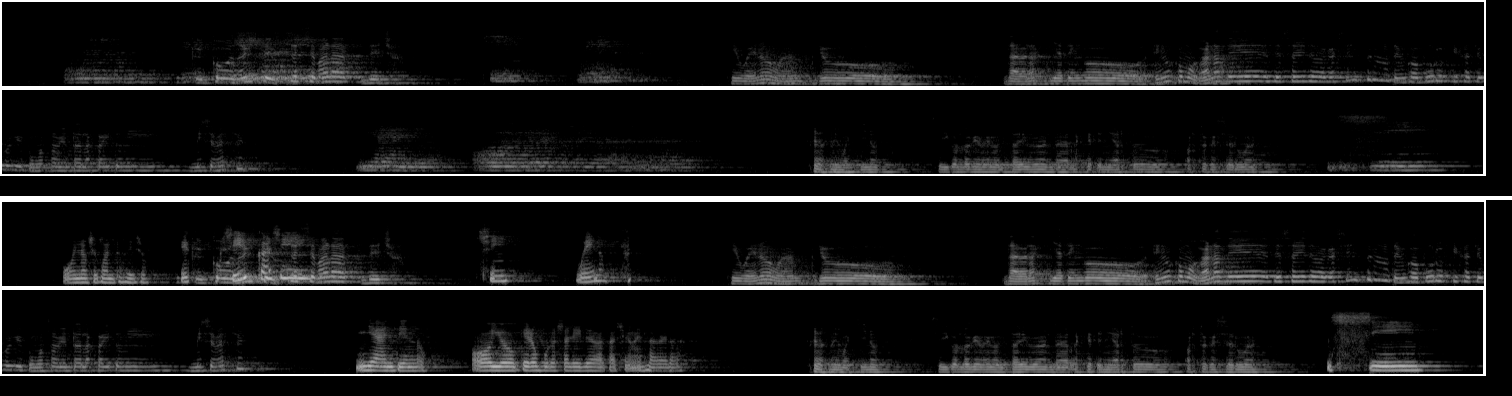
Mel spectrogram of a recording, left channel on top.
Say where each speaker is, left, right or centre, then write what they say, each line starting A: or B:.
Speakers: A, on the right; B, on the right.
A: Uy, no sé cuánto es eso. Eh,
B: C- Como
A: sí,
B: trajiste
A: casi.
B: tres semanas, de hecho.
A: Sí, bueno,
B: Qué bueno, weón. Yo, la verdad es que ya tengo, tengo como ganas de, de salir de vacaciones, pero no tengo apuro, fíjate, porque como está bien relajadito mi, mi semestre.
A: ya entiendo. Oh, yo quiero puro salir de vacaciones, la verdad.
B: <laughs> Me imagino. Sí, con lo que me contáis, weón, la verdad es que tenía harto, harto que hacer, weón.
A: Sí,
